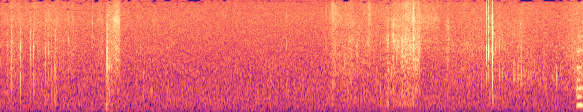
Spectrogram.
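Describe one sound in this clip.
A woman reads aloud calmly, close by.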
